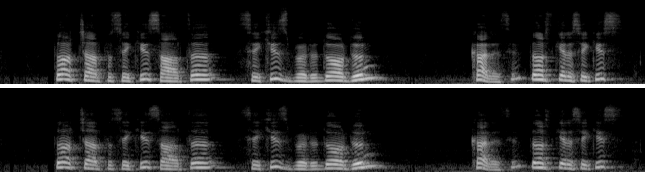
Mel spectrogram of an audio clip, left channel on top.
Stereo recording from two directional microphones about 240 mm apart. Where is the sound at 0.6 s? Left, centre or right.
Left.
